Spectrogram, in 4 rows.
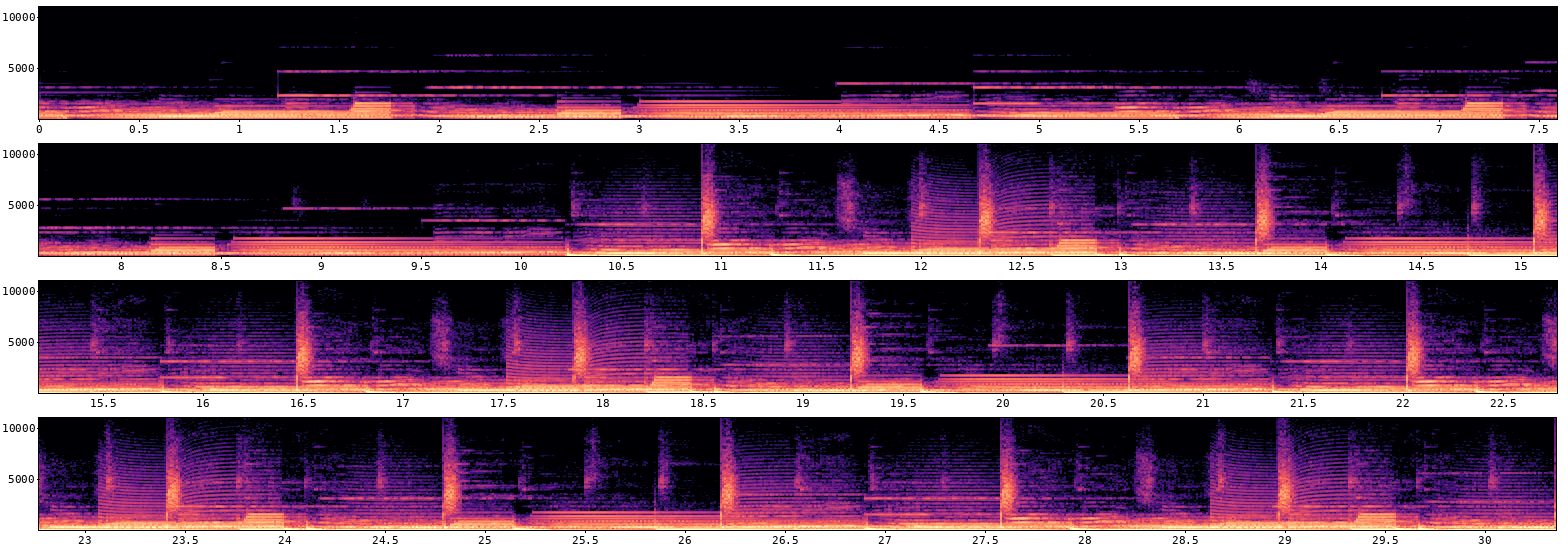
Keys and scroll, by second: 0.0-0.1 typing, 3.1-3.9 typing, 29.4 i.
